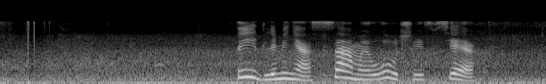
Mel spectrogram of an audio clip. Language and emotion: Russian, positive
